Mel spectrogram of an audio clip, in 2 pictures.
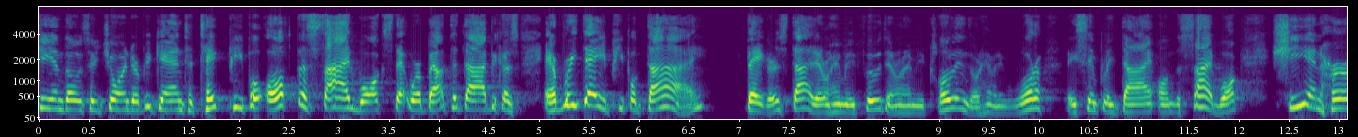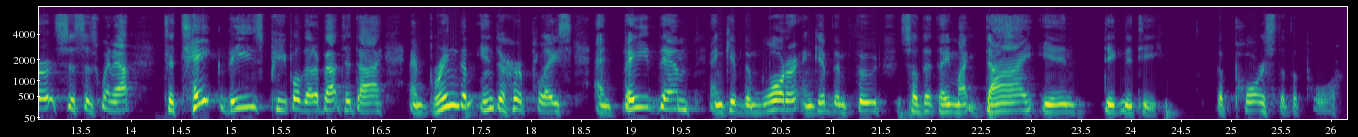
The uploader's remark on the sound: Recorded 10/09/2016 at Christ Church Anglican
